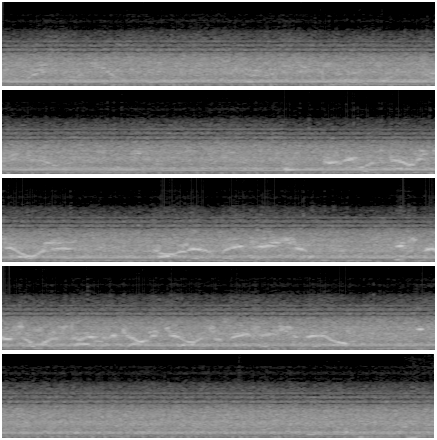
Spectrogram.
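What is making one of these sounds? A radio loudspeaker hisses with steady static.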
